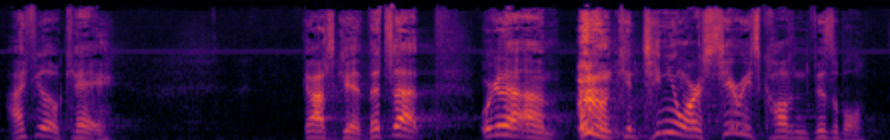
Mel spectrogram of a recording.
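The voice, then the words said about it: Strained, nearly lost voice. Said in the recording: “my voice is almost gone”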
